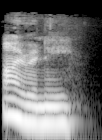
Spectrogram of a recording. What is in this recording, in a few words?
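"irony", British English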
